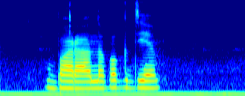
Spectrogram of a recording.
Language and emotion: Russian, neutral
